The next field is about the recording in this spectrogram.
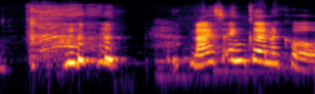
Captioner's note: all chuckle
